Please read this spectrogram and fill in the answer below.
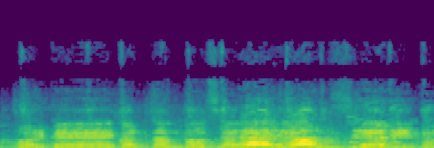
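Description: A mariachi band of men singing together in harmony, with guitars and a low bass line underneath, the bass changing note every half second to a second.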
